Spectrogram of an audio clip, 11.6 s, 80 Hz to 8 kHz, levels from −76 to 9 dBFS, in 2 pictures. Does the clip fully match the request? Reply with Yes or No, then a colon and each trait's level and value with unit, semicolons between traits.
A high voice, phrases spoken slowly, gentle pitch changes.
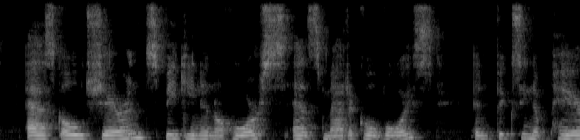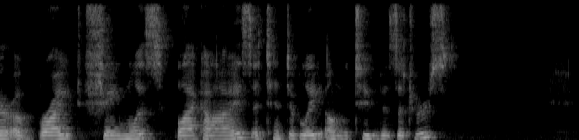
Yes: high, 200 Hz; slow, 120 wpm; narrow, 1.7 semitones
